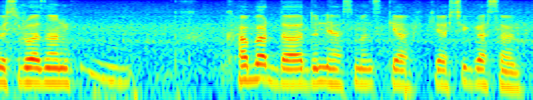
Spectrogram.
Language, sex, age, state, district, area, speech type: Kashmiri, male, 18-30, Jammu and Kashmir, Ganderbal, rural, spontaneous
